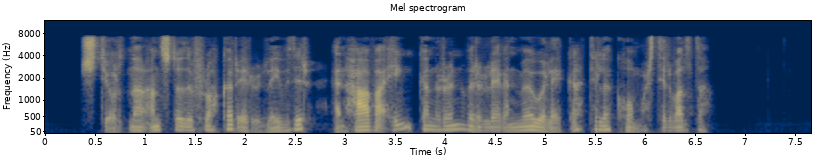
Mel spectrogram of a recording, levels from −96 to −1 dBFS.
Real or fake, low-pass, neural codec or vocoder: fake; 7.2 kHz; codec, 16 kHz, 1 kbps, X-Codec, WavLM features, trained on Multilingual LibriSpeech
